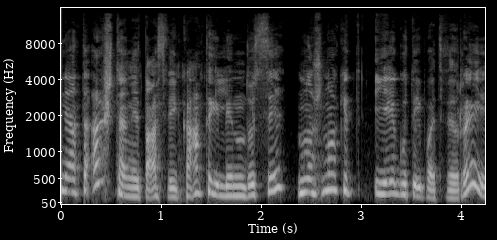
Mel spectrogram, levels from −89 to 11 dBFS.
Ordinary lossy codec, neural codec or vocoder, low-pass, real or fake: MP3, 96 kbps; none; 14.4 kHz; real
